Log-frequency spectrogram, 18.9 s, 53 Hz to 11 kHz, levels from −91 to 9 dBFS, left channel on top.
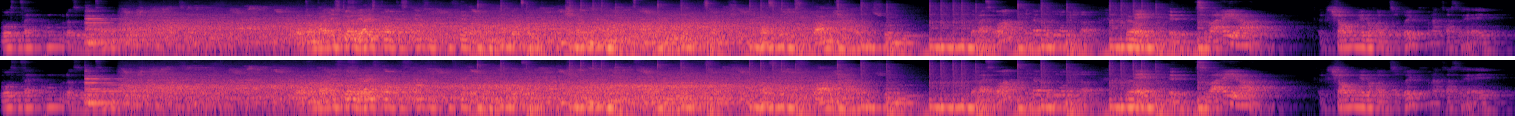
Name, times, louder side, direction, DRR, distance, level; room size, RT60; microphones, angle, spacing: voice 1, 0.0-2.5 4.2-4.5 10.4-10.6 12.1-15.7 16.5-18.5, equal, 20° left, -4 dB, 0.7 m, -35 dB
sound 1, 1.0-4.8, right 2 dB, 85° right, 0.9 m, -37 dB
sound 2, 1.4-10.7, right 1 dB, 55° right, 1.3 m, -30 dB
voice 2, 3.7-11.4 14.1-14.3, left 1 dB, 80° left, 2 dB, 0.5 m, -29 dB
sound 3, 5.8-15.1, equal, 10° right, 0.4 m, -31 dB
5.7 x 2.5 x 2.7 m, 1.1 s
head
